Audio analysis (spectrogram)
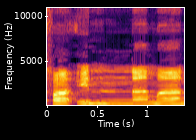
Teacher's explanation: Nun tasdid dengung bacanya gunah musyaddadah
